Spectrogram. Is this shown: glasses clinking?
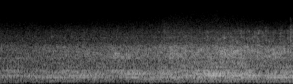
no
